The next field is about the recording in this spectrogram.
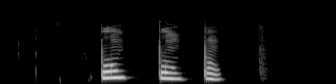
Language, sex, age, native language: Icelandic, male, 8, Icelandic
